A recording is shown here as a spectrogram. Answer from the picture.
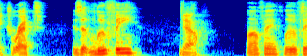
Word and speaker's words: Luffy: Yeah, Luffy. Say it right. Lufa.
